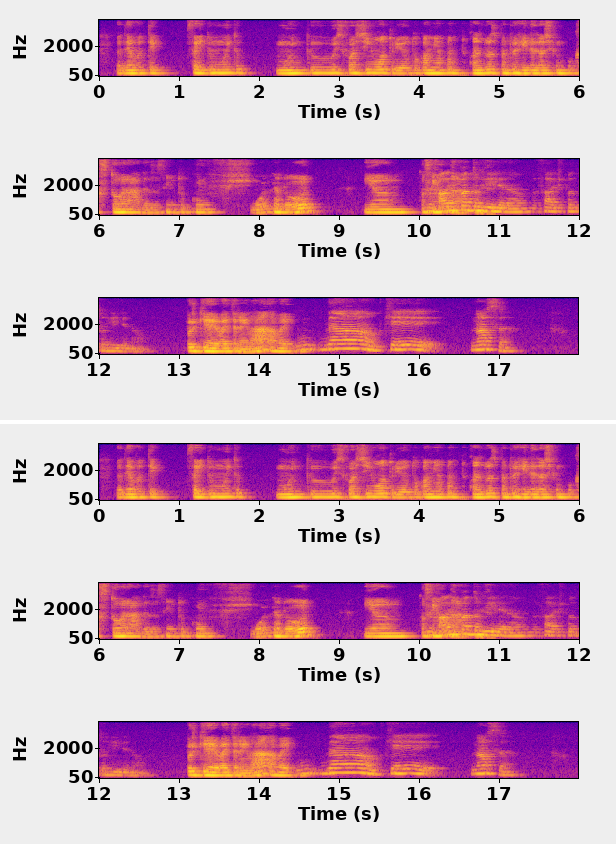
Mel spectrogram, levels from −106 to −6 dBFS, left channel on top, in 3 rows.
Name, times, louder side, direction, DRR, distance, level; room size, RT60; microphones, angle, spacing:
voice 1, 0.0-0.8 1.1-1.8 2.2-7.4 7.9-8.7 9.3-10.5 13.1-14.6, equal, 5° left, 0.8 m, -18 dB
voice 2, 7.1-8.4 10.1-12.6 14.4-16.2 16.6-17.2, left 1 dB, 85° left, 1.0 m, -24 dB
3.5 x 2.7 x 2.7 m
head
